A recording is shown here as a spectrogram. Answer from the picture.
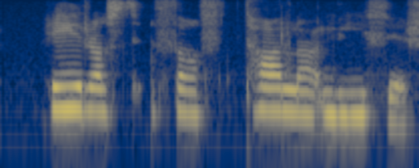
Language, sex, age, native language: Icelandic, female, 10, Icelandic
